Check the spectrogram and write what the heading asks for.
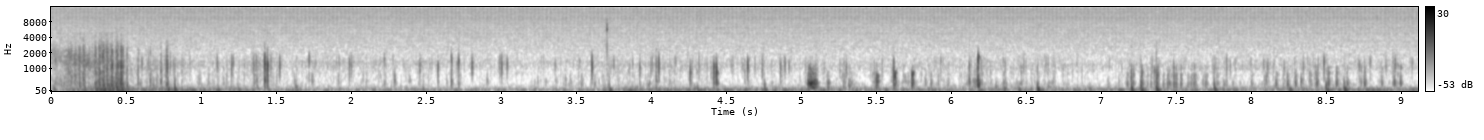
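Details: Stomach noises (borborygmi) from a woman's belly after eating pizza.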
